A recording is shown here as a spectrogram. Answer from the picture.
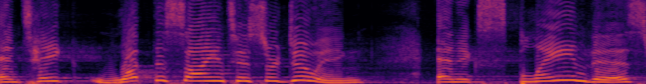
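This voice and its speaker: Full of very wide pitch swings, a woman speaks in an animated tone over noticeable background noise and audible room echo. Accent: American. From New Jersey. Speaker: science educator. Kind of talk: conference presentation. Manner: loud.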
